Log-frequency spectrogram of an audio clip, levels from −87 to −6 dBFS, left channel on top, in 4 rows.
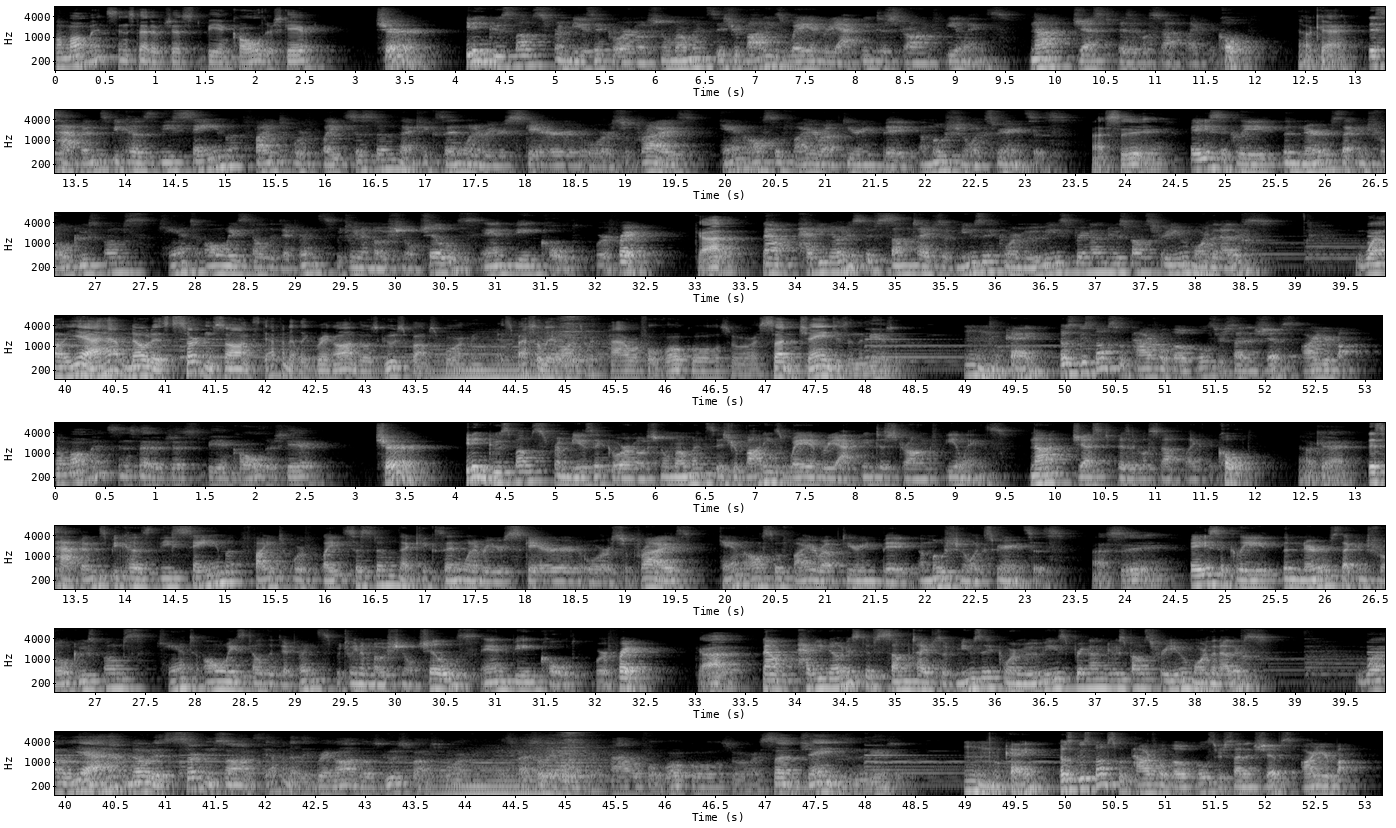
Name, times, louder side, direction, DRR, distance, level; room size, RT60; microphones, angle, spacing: voice 1, 0.0-2.6 12.4-12.9 23.7-24.4 33.0-33.4 39.6-48.4, left 3 dB, 65° left, 6 dB, 0.3 m, -35 dB
voice 2, 3.2-3.6 4.1-11.9 13.1-19.6 19.9-23.4 24.6-31.8 32.0-32.4 33.7-38.7 49.0-52.8, right 2 dB, 55° right, 2 dB, 0.5 m, -36 dB
sound 1, 38.4-46.6 47.3-50.8, left 1 dB, 80° right, 1.0 m, -50 dB
sound 2, 43.2-46.2, equal, 5° right, 0.4 m, -40 dB
2.9 x 2.4 x 2.5 m, 0.68 s
head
